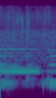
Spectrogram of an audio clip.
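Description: Steady rain falling on surfaces in a vineyard wine-making simulation game, a soft continuous patter under faint tonal game music, with no talking.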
